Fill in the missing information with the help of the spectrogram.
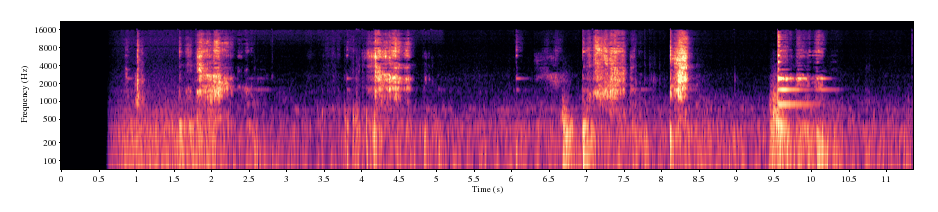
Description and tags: scraping-fork
A thin metal fork scraping a ceramic plate plus the fork hitting the side of the plate.
ceramic, clinking-silverware, fork, metal, scrapping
